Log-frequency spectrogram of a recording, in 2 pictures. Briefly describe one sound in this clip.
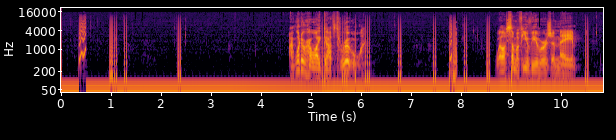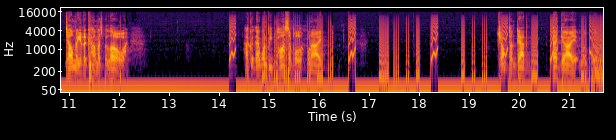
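Short electronic blips sound as a retro game character jumps and moves.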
